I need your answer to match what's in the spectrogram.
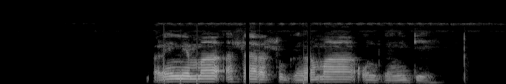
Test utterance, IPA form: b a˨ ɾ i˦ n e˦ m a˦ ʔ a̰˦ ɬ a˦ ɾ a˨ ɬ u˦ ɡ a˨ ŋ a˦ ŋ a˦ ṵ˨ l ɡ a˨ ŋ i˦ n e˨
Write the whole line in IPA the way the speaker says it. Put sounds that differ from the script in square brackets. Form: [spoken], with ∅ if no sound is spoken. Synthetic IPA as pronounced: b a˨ ɾ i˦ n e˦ m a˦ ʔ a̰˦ ɬ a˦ ɾ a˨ ɬ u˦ ɡ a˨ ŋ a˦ [m] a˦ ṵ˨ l ɡ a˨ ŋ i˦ [d] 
